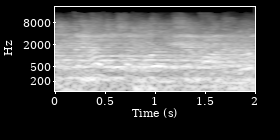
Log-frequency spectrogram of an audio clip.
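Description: A man's voice over a public-address system, talking steadily without a break.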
